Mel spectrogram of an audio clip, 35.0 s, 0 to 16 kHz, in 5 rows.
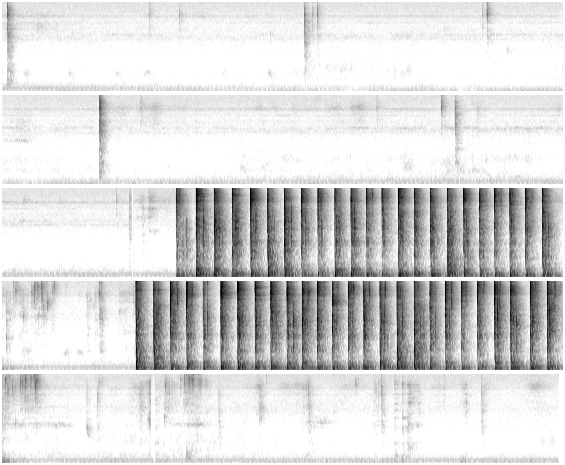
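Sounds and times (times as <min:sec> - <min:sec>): meat mallet pounding on wood: 0:16.2 - 0:21.1, 0:22.7 - 0:28.2.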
